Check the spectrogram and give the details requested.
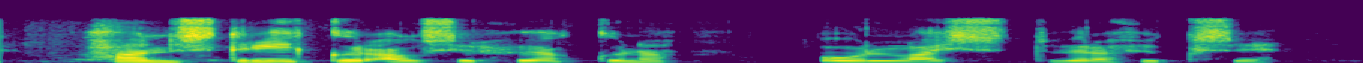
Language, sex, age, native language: Icelandic, female, 11, Icelandic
